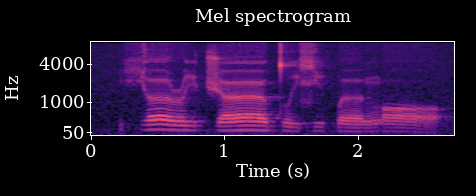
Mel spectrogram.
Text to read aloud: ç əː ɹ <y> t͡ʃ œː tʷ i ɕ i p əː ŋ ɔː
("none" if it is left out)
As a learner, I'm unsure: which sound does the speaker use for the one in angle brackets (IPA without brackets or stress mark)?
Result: i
